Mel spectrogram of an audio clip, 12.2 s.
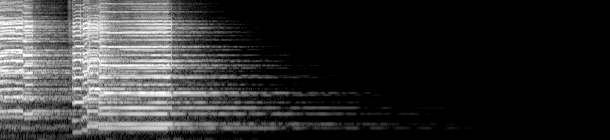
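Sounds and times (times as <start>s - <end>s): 
horn section in a hall: 0.0s - 5.4s.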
